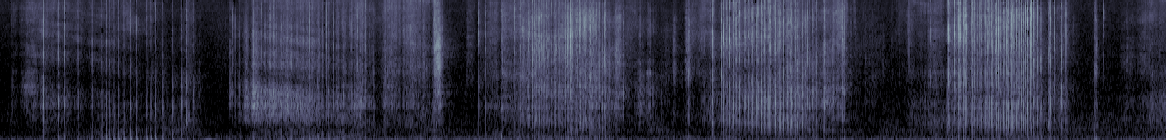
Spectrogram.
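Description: A deck of coated paper playing cards is spread in a fan and then squared, while fingertips with long nails riffle and flick the card edges. Soft papery rustles and crisp, rapid ticking flicks come in bursts over a steady low hum, with one sharper snap early on.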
